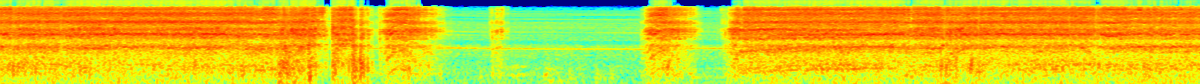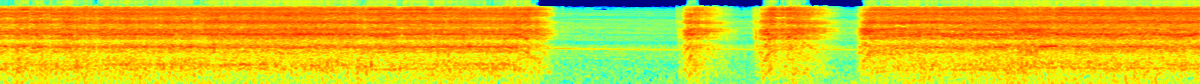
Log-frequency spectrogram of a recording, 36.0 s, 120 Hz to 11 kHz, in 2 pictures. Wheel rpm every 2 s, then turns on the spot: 220, 220, 150, 20, 20, 110, 220, 220, 230, 240, 230, 230, 200, 10, 40, 110, 220, 230.
none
